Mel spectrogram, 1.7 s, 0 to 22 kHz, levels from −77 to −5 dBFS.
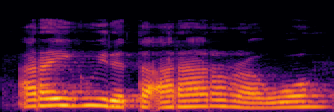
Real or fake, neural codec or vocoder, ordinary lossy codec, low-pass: real; none; none; 10.8 kHz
